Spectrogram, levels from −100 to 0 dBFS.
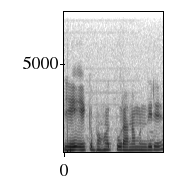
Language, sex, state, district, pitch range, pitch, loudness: Chhattisgarhi, male, Chhattisgarh, Rajnandgaon, 170-175 Hz, 170 Hz, -19 LUFS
